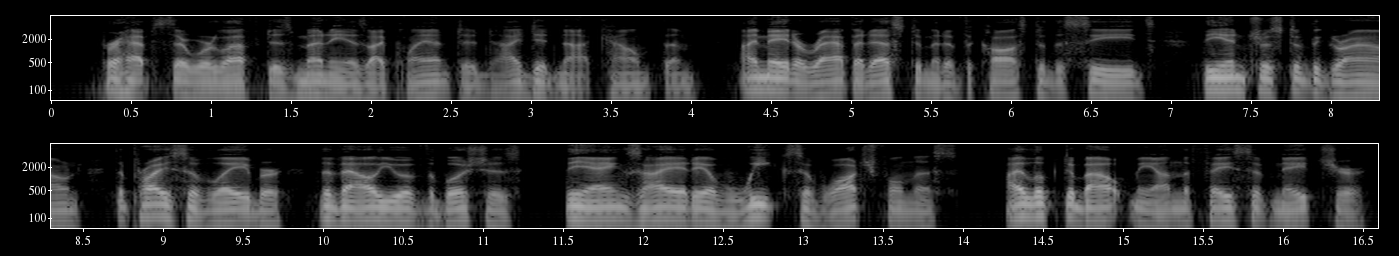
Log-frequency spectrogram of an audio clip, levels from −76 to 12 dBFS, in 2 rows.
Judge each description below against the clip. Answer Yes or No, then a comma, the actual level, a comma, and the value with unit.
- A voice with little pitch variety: No, average, 3.3 semitones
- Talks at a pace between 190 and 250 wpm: Yes, average, 195 wpm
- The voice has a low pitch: Yes, very low, 80 Hz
